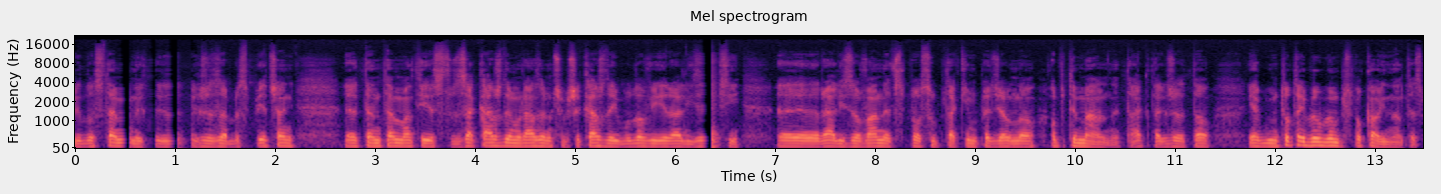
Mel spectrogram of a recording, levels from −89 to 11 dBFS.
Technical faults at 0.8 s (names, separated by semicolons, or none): burst of packet loss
